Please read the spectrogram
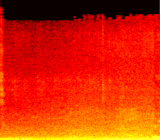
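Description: City street traffic with a steady low engine hum that swells slightly in the second half, under faint background voices.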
